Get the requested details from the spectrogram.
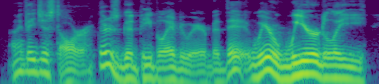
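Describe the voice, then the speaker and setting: A man with an American accent, fairly low in pitch, with lively intonation and a fairly quick pace, on a very clean recording with a silent background. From West Virginia, Appalachia. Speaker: home care company leader. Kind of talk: podcast interview.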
